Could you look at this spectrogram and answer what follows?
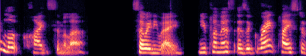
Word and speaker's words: New Plymouth: I know for some learners the TH sound, th, in New Plymouth can be a little tricky, so let me share a quick tip. To make th, you need to put your tongue between your top and bottom teeth, like this. Then blow air.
